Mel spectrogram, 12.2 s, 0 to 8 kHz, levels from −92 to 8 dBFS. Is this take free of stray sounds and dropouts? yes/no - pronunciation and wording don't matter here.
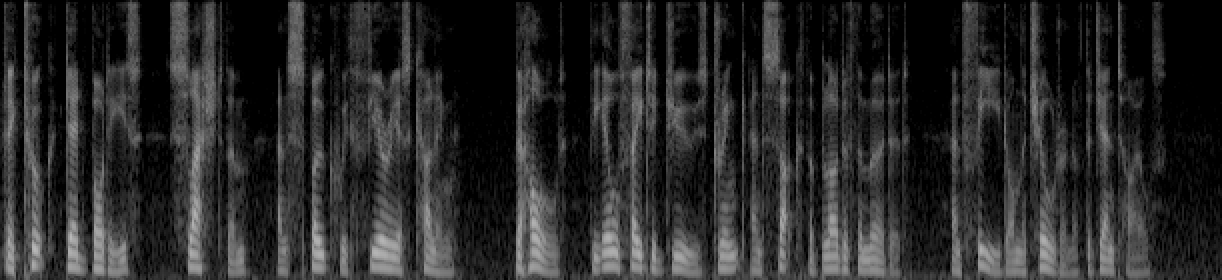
yes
